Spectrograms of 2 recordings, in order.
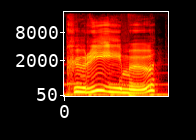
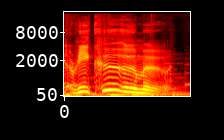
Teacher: The choonpu, which elongates sounds, gets disconnected from the “ri” and gets hooked up to the “ku.”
